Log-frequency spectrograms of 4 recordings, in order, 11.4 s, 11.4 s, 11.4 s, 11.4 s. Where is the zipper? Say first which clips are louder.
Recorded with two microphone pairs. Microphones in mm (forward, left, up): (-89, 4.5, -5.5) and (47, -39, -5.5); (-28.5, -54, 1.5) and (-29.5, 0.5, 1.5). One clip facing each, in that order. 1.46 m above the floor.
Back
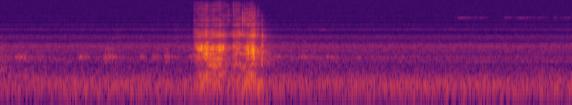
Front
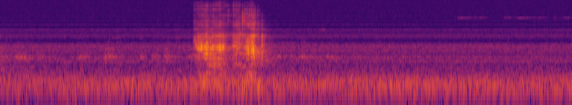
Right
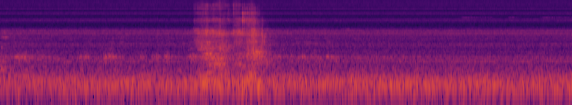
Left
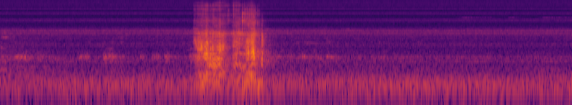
Back 1 dB, left 11 dB; 90° left, 1.2 m.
